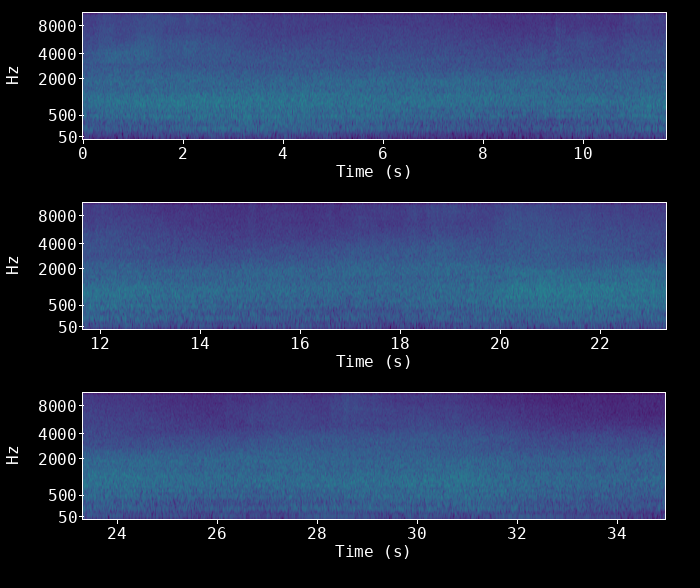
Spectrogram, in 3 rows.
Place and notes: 正義休閒漁業區, Jinhu Township - At the beach
Sound of the waves, At the beach
Zoom H2n MS+XY
福建省, Mainland - Taiwan Border, 3 November 2014, ~17:00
